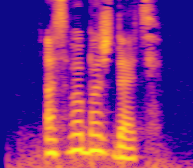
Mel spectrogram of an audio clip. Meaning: 1. to free, to liberate, to emancipate, to set free 2. to free (from); to exempt (from) 3. to dismiss 4. to clear, to empty
- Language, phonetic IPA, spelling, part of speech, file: Russian, [ɐsvəbɐʐˈdatʲ], освобождать, verb, Ru-освобождать.ogg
